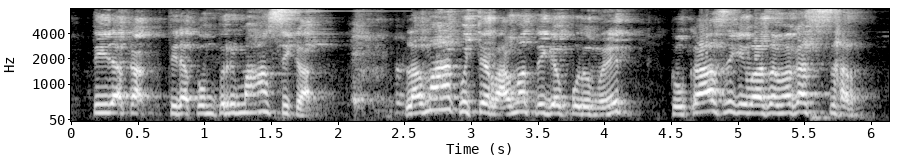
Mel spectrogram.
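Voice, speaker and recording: A man with a high pitch talks at a fairly quick pace, and room echo is audible. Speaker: Islamic preacher and university lecturer. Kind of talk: sermon. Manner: conversational, joking.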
